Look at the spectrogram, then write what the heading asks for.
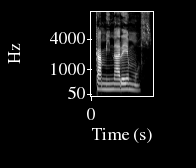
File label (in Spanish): "caminaremos", spanish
